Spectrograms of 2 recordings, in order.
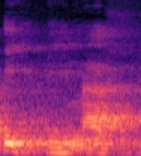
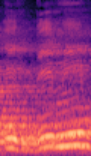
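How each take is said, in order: First: Ihdina said slowly, ending clearly in "na"; correct ihdina. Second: Ihdini said higher, ending in "ni", as a wrong version. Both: Shown as a demonstration. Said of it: "bukan ihdini, bukan".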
